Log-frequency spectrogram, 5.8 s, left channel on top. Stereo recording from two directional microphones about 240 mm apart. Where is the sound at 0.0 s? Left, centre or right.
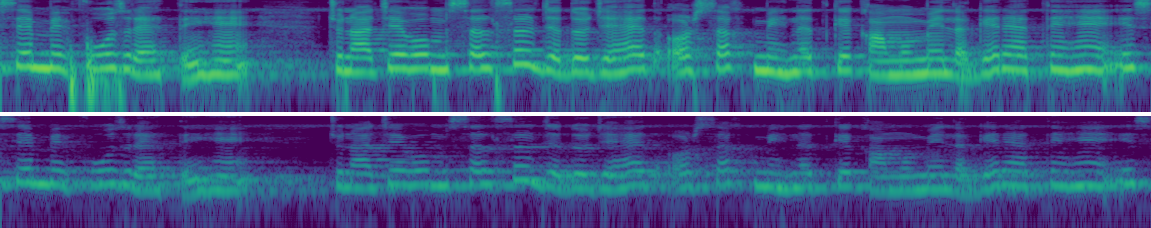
Left.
